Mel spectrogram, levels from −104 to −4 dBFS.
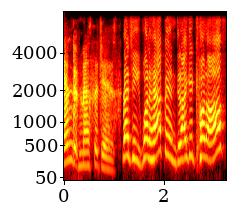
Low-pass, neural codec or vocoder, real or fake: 7.2 kHz; none; real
